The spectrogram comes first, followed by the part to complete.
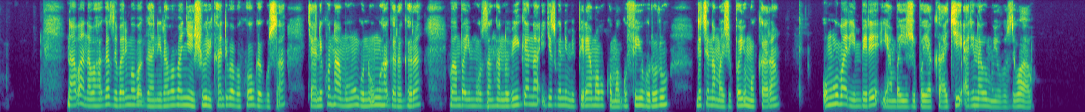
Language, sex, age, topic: Kinyarwanda, female, 18-24, education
